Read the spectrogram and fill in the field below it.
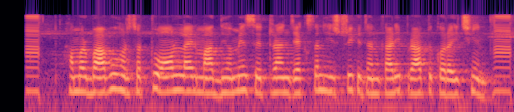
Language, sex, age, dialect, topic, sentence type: Magahi, male, 51-55, Western, banking, statement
